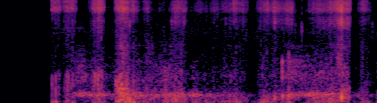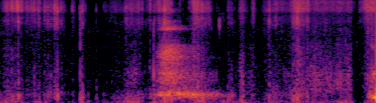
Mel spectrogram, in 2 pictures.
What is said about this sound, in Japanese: いいわね。雨音に耳を傾けて、神社の縁側でゆったり過ごす時間。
